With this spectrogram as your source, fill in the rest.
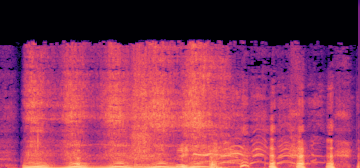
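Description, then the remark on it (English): A voice imitates Alistair Lynch's fists whooshing through the air, a 'windmill whistle': a wavering, siren-like hum that rises and falls in quick regular swoops, then breaks into a few short choppy bursts, fairly loud. “The last thing he hears before he goes, before he's hit once more, is another whistle, and this is the sound of Alistair Lynch's fists moving through air.”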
